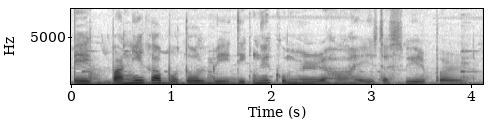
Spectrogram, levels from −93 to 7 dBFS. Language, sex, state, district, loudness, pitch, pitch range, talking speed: Hindi, female, Arunachal Pradesh, Papum Pare, -20 LUFS, 195 Hz, 185-215 Hz, 175 wpm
